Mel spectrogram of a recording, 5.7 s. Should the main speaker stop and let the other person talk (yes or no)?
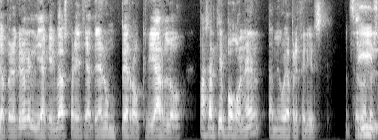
yes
